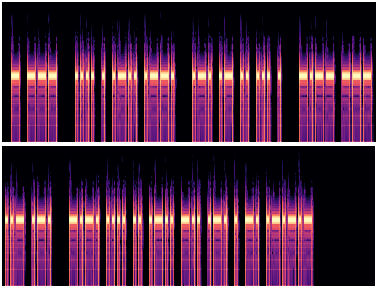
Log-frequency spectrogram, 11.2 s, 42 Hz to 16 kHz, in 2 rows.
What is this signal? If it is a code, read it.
Morse code, heard as a keyed tone, about 30 wpm, 700 Hz. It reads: TO HELP RAISE YOUR CHILDREN.
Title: Sentences from Top 1400 Words 30wpm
